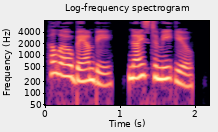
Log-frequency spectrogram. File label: user fast; Animal friends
